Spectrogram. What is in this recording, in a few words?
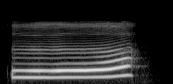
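"e2", Mandarin Chinese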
